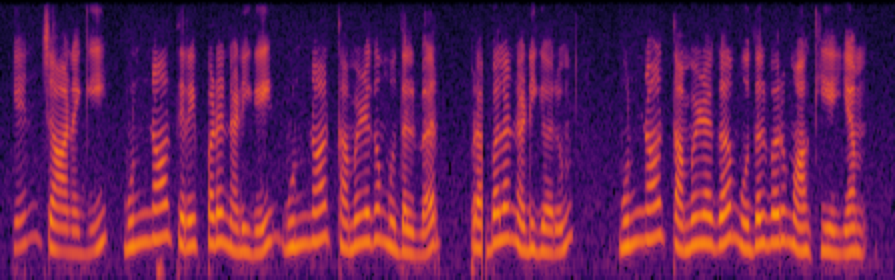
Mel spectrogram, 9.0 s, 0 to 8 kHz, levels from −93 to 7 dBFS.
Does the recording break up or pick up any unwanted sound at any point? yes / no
yes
